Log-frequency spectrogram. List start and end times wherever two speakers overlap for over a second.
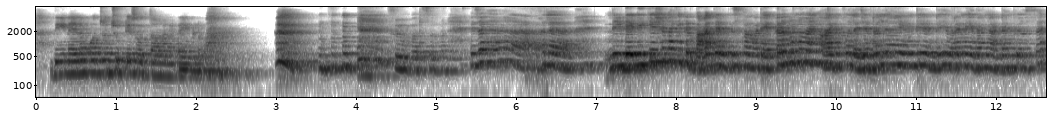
none

